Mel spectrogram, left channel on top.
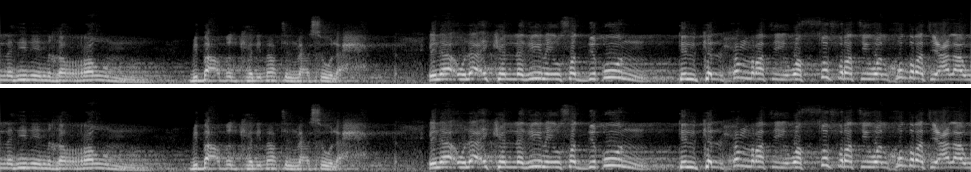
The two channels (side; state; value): both; identical; correlation 1.00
